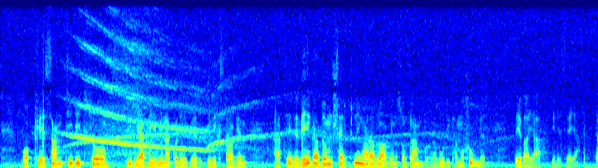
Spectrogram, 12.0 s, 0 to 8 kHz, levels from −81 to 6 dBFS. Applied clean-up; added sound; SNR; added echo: none; Motor vehicle (road) / Siren; 13 dB; none.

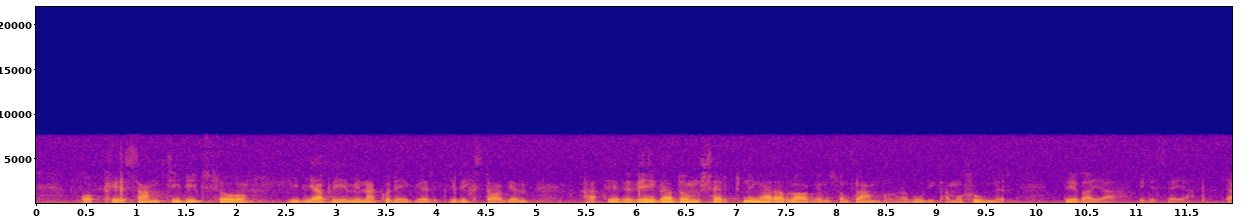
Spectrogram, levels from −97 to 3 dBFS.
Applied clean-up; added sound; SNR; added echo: none; none; none; none.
